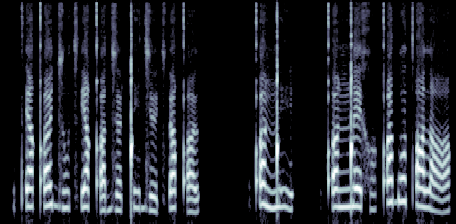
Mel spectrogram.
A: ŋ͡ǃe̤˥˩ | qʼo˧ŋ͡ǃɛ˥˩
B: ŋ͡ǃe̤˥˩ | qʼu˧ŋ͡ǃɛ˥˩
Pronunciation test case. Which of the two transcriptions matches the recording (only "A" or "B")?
B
